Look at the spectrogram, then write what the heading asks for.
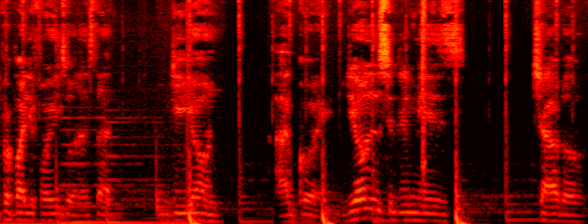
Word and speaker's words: Deyon Agoi: Let me pronounce it properly for you to understand. DEYON AGOI.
